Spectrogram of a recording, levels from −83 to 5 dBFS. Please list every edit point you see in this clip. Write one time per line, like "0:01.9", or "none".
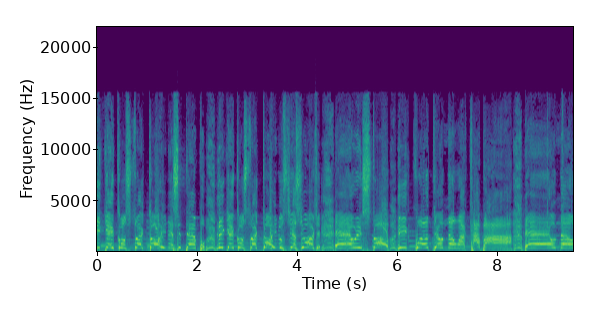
0:08.4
